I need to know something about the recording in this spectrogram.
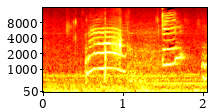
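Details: Nursing and playing foster kittens, about a few weeks old, with their mother cat: a strong, arched, harmonic-rich mew, then a shorter wavering second mew and a faint chirp at the end, against a low steady hum.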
